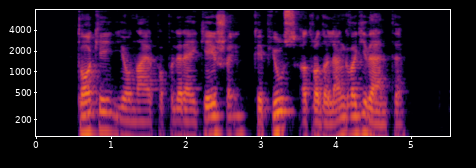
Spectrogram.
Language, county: Lithuanian, Vilnius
